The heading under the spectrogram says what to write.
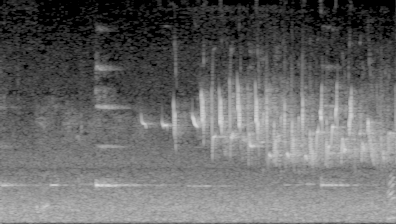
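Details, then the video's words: A fairywren in Sydney gives a very high, rapid reeling trill of thin, tinkling notes over steady background hiss, with a faint level whistle earlier. "Fairy Wren | Little Birds | Birds Sound"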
